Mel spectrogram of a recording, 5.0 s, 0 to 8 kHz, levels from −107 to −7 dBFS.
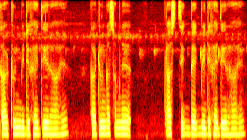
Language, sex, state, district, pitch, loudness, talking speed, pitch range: Hindi, male, Arunachal Pradesh, Lower Dibang Valley, 130 Hz, -18 LUFS, 195 wpm, 130-135 Hz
